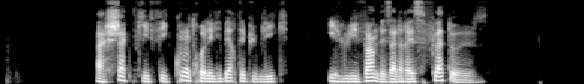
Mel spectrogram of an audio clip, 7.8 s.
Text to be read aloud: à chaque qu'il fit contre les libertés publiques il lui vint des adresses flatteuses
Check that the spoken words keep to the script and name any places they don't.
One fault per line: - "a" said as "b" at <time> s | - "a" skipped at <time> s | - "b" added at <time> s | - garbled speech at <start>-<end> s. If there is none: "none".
none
